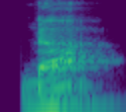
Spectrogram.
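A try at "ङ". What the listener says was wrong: Not da. Nga. Nga. Nga.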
